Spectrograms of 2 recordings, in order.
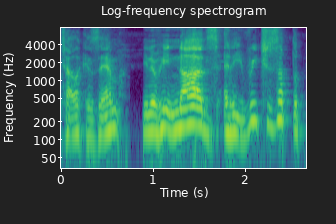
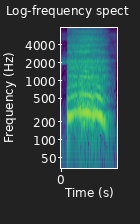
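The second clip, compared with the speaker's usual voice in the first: shocked gasp; 11 semitones higher than usual. Acted. GM voices frogs' gasp.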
